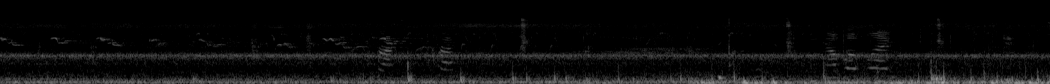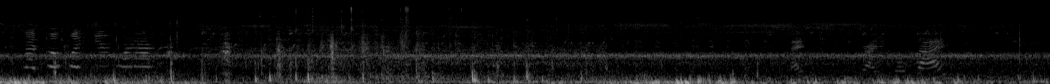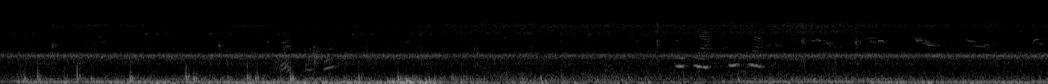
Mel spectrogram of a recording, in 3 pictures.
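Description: A pony's hooves thudding on the sand of a jumping arena as it canters around the course, coming in several spells and loudest a little past halfway, when it passes close by.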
